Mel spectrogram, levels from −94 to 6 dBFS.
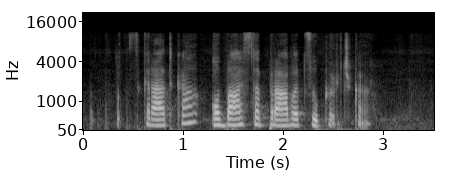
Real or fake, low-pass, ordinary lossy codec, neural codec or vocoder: fake; 10.8 kHz; none; codec, 24 kHz, 1.5 kbps, HILCodec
